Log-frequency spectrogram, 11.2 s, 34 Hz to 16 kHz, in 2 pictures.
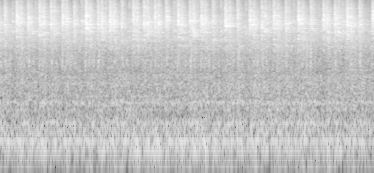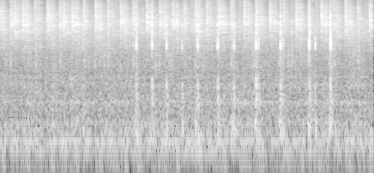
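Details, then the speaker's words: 1962 Rover P4 with carburettor, clean fuel supply and new lines: lumpy, uneven idle with irregular ticking, seemingly running on three cylinders, won't rev even with throttle floored; owner queried carb, cause was a blocked air intake. "I just to mash my foot right to the floor. It's not revving up. My foot's all the way to the floor. Is it a carb issue?"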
